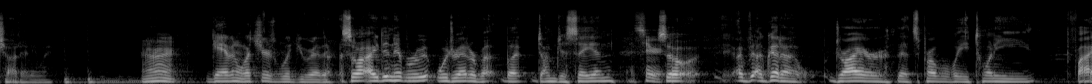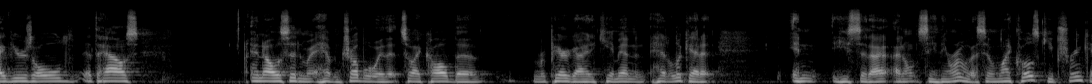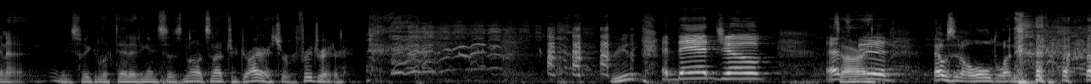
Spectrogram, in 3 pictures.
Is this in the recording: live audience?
yes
